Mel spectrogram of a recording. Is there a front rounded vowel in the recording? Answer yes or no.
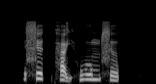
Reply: no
